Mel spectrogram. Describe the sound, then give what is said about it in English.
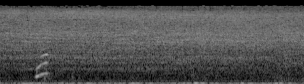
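A pressure cooker cooking dal, its heat switched off after about 10 minutes, releases a steady, loud hiss of steam; a brief high whistle chirps once near the start, then dies away, leaving only the continuous hiss. “After a minute of the heat being switched off, you'll hear the whistling sound abate.”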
